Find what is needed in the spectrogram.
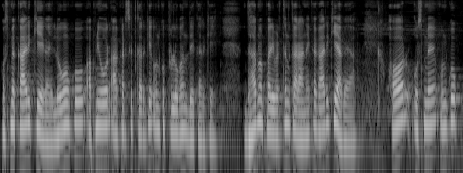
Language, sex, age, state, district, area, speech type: Hindi, male, 45-60, Madhya Pradesh, Jabalpur, urban, spontaneous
